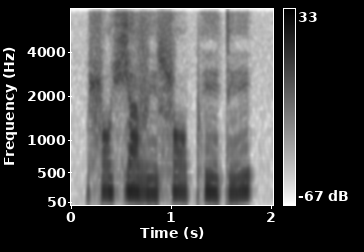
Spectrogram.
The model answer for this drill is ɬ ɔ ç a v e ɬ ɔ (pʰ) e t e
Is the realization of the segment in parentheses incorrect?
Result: no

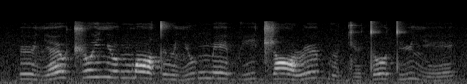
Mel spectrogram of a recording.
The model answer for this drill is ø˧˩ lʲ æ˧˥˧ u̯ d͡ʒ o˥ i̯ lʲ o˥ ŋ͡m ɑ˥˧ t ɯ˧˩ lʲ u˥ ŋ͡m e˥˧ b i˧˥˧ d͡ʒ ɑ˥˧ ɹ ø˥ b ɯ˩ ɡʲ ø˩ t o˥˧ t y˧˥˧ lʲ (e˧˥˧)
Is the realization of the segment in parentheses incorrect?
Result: yes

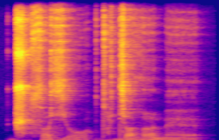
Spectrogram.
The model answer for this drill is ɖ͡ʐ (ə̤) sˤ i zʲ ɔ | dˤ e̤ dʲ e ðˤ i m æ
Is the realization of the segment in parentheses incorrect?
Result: yes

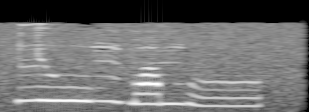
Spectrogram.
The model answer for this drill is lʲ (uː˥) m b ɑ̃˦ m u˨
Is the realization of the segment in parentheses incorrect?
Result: no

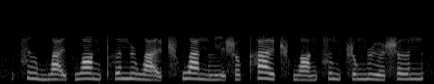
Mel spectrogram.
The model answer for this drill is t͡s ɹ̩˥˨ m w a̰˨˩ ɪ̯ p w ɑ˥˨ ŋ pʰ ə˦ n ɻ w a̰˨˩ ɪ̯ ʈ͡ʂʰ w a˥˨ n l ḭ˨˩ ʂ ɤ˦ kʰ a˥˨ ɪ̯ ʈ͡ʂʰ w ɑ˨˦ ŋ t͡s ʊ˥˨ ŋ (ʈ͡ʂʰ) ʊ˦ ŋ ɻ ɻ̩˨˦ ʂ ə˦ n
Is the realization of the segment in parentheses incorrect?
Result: yes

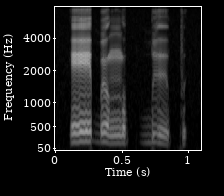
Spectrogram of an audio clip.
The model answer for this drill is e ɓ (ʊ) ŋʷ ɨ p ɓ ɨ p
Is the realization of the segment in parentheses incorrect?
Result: yes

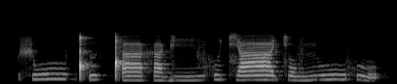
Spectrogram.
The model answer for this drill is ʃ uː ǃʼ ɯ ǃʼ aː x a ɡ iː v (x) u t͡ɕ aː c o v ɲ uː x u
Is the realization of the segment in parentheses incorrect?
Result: no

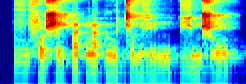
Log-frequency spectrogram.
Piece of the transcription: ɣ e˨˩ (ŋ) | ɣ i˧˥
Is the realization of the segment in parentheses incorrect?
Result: no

